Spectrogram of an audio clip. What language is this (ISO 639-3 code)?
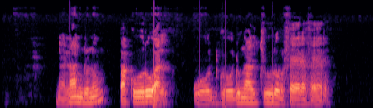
fue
